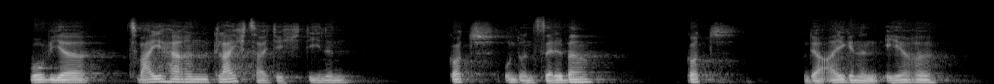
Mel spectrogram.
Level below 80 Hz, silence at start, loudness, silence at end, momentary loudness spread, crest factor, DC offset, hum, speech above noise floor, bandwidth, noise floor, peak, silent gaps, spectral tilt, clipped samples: -50 dBFS; 0.3 s; -24 LUFS; 0.45 s; 13 LU; 20 dB; under 0.1%; none; 61 dB; 9.8 kHz; -84 dBFS; -6 dBFS; none; -6 dB/octave; under 0.1%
